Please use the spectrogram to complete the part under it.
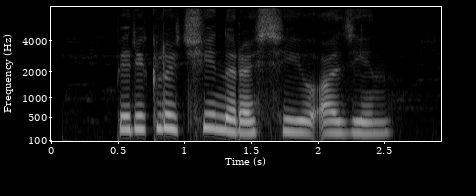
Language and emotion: Russian, neutral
